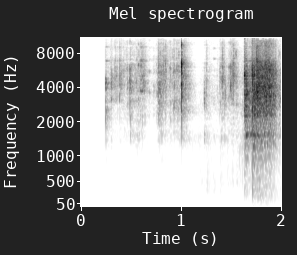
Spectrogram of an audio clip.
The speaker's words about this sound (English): Oh, my keys are on. My keys are on my hip, making noise.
